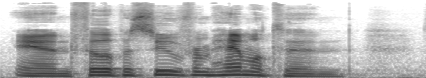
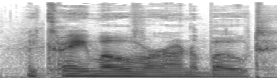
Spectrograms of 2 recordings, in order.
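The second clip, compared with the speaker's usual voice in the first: put-on pirate accent; 5 semitones lower than usual. In a group bit about Liam Neeson's American accent, doing a Liam Neeson pirate voice. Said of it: "He's turning into a pirate".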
